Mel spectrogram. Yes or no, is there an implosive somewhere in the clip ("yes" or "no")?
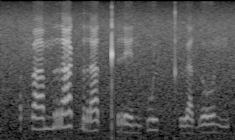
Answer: no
